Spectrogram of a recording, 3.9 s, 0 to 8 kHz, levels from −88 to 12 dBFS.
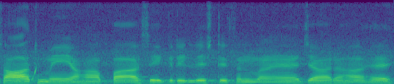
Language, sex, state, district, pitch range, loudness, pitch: Hindi, male, Madhya Pradesh, Katni, 125-130 Hz, -18 LUFS, 125 Hz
